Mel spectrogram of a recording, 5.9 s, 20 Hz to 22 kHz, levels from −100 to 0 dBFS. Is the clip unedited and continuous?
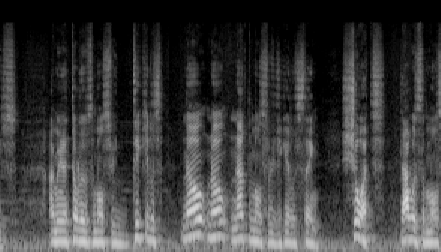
yes; 0 cuts

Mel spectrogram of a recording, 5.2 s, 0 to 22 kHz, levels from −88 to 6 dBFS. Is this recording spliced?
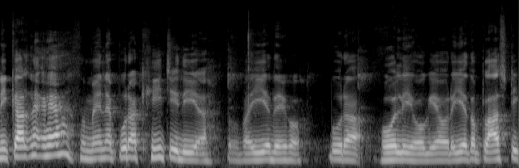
no; 0 cuts

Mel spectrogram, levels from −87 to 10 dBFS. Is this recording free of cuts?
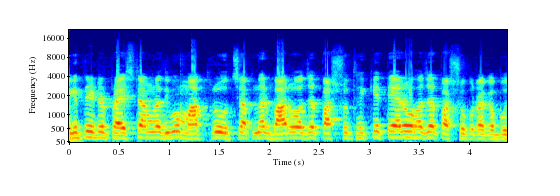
yes; 0 cuts

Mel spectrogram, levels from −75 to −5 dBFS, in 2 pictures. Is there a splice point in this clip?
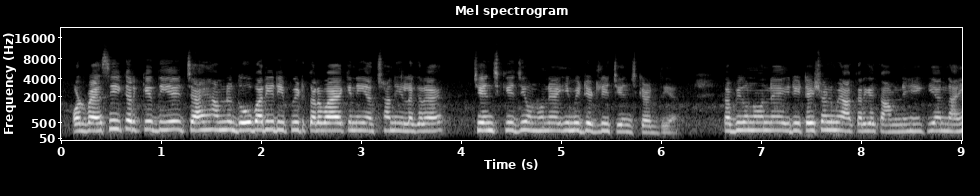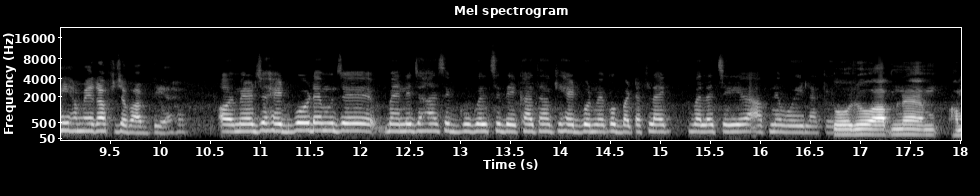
yes; 1 cut; at 10.4 s

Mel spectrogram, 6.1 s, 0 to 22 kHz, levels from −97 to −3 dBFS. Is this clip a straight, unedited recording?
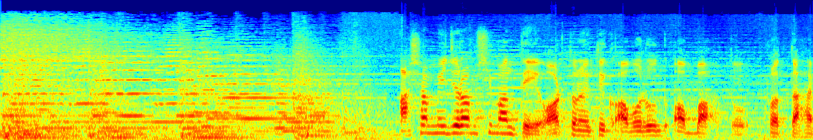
no; 1 cut; at 2.5 s

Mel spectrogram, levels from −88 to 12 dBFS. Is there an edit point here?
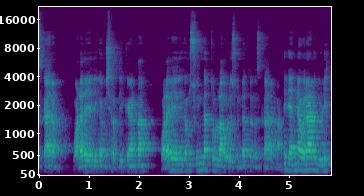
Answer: yes; 1 cut; at 4.9 s

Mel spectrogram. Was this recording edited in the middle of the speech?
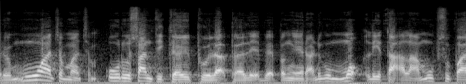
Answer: yes; 1 cut; at 0.9 s

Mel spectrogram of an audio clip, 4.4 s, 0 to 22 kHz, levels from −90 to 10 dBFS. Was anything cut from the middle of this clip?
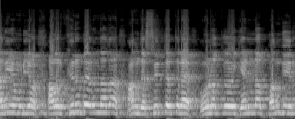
no; 0 cuts

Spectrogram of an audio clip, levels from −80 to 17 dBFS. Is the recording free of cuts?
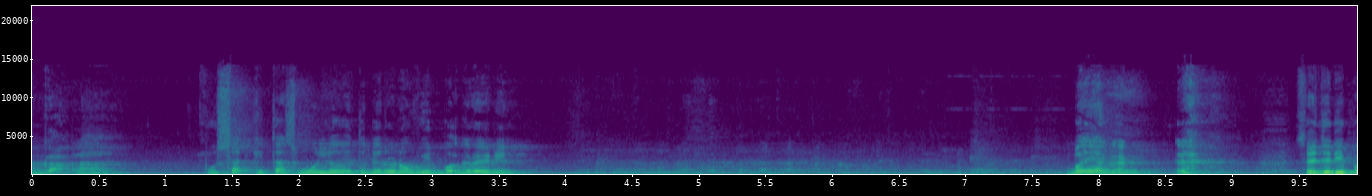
yes; 0 cuts

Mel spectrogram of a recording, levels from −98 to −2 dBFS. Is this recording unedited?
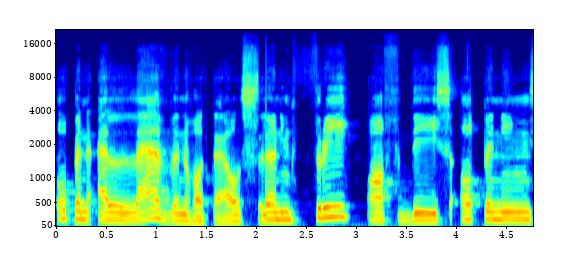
no; 1 cut; at 2.0 s

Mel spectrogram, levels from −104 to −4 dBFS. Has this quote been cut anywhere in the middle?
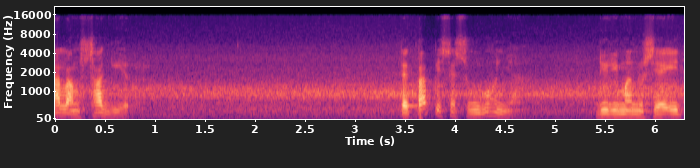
no; 0 cuts

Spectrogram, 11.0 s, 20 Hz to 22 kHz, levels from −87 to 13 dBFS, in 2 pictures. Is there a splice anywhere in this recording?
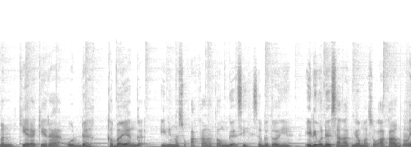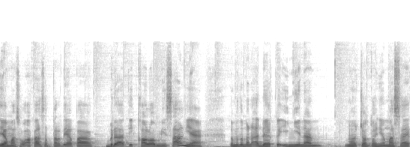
yes; 2 cuts; at 1.3 s, 5.3 s

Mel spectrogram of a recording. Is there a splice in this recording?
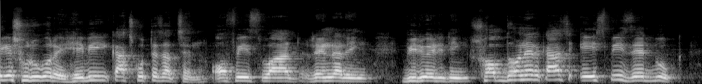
no; 0 cuts

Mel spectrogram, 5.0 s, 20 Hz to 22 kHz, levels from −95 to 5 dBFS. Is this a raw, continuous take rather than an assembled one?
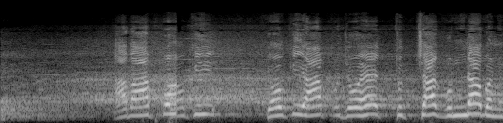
no; 1 cut; at 1.8 s

